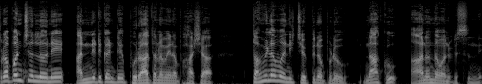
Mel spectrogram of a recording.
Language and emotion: Telugu, happy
